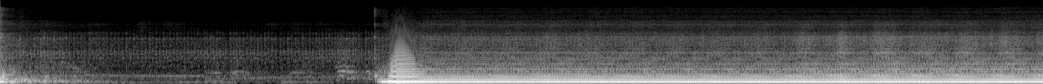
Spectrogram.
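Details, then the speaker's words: Washing machine on test: a loud, steady, deep buzzing hum as the motor runs, but the agitator does not move at all and the pulley does not turn, because the drive belt is loose and slipping. "Bueno, como lograron apreciar, hace un ruido extraño, pero sin embargo lo que es el aspa de lavado no se mueve en absoluto."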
